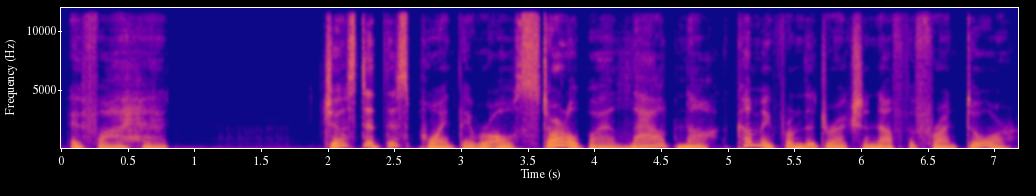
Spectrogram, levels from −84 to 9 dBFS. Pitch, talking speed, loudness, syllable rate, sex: 200 Hz, 190 wpm, -18 LUFS, 4.7 syllables/s, female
